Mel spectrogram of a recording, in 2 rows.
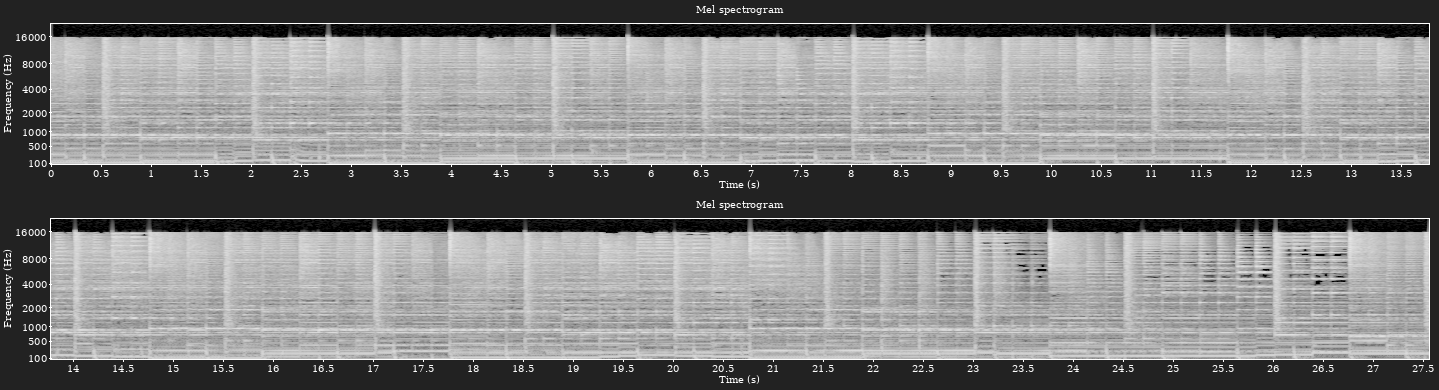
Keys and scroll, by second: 0.3 d, 0.6 d, 1.1 d, 1.3 d, 6.3 ctrl+g, 7.1 Tab, 23.4 Tab, 24.2 ctrl+z.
